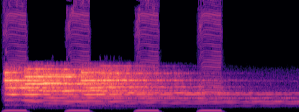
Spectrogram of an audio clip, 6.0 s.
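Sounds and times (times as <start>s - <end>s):
cellphone ringing: 0.0s - 2.0s, 2.7s - 3.3s, 3.9s - 4.6s.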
